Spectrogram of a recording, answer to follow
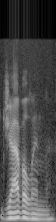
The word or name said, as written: JAVELIN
